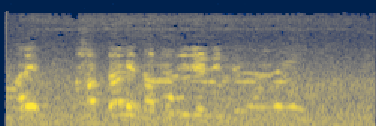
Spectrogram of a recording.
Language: Pashto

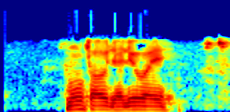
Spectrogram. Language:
Sindhi Bhil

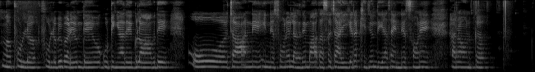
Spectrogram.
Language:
Dogri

